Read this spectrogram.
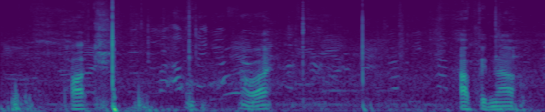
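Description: A football thumps against a foot as it is kicked up.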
